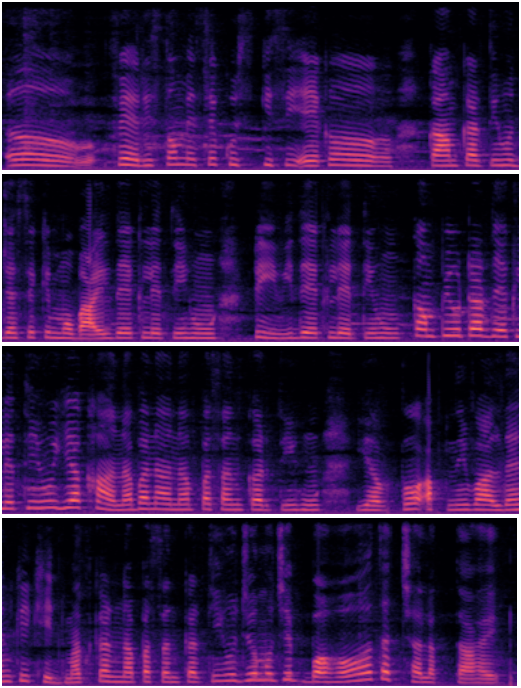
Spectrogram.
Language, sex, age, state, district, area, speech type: Urdu, female, 18-30, Maharashtra, Nashik, urban, spontaneous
